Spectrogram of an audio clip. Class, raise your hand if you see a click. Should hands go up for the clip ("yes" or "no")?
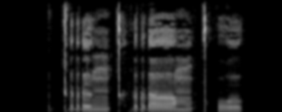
no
